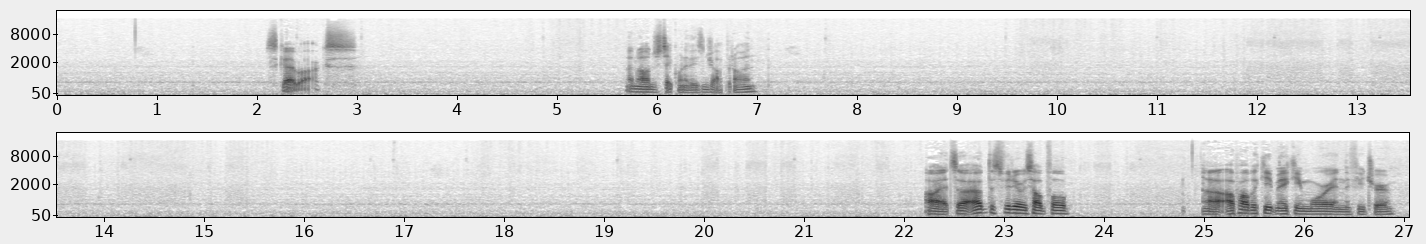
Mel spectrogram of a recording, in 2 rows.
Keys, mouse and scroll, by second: 2.3 click, 3.3 scroll down 1, 4.8 click, 9.5 click, 11.6 scroll down 1, 11.8 right click, 12.4 middle click, 13.1 right click, 13.4 scroll up 1, 13.5 middle click, 14.1 right click, 14.3-14.9 scroll down 2, 14.5 middle click, 15.2 middle click, 16.6 click, 19.8-20.3 scroll down 2, 19.9 right click, 20.3 middle click, 20.8 right click, 21.0 scroll down 1, 21.2 middle click, 21.5 scroll up 1, 21.6 right click, 22.0 scroll up 1, 22.1 middle click, 22.6 right click, 22.8 middle click, 23.1 scroll up 1, 23.4 right click, 23.7 scroll down 1, 23.8 middle click, 24.2 right click, 24.4 scroll down 1, 24.6 middle click, 25.0-25.5 scroll up 1, 25.5 right click, 25.9 scroll down 1, 26.1 middle click.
